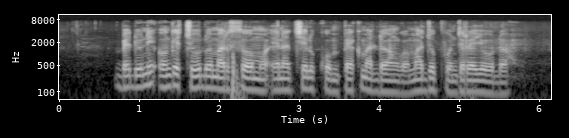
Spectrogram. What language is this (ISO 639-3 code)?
luo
